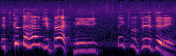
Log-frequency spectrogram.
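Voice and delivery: high, cheery town voice; high welcoming voice. Pretend. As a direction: welcome him like a shopkeeper. Town answering back.

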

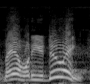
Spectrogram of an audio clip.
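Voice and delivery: lightly voiced nurse asking; curious nurse. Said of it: "the nurse goes".

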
